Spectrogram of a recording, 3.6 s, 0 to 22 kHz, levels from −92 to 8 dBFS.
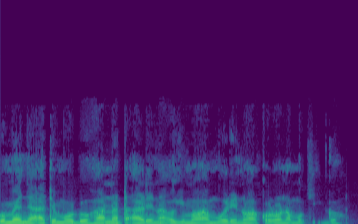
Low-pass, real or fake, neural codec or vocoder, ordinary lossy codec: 19.8 kHz; fake; autoencoder, 48 kHz, 128 numbers a frame, DAC-VAE, trained on Japanese speech; AAC, 32 kbps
